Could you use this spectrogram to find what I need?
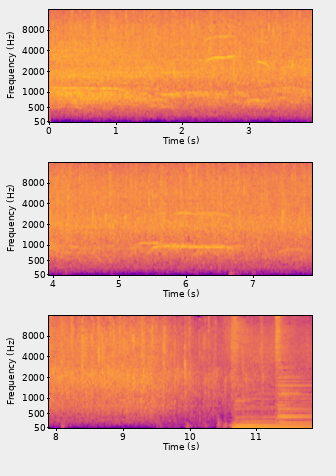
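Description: Warm audience applause welcomes a singer at a Christmas show, a full sustained clapping that gradually thins and softens over about ten seconds before music begins at the very end.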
